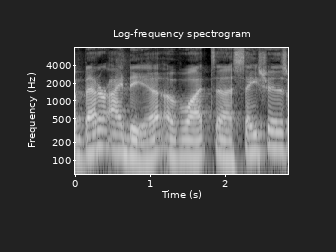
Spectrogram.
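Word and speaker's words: Sacia's: idea of what uh saches or sashes or cecias I've heard it pronounced three different ways but I believe it's uh Sasha's book Emporium and it's just a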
